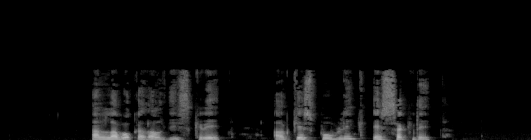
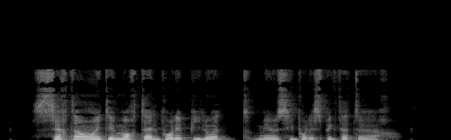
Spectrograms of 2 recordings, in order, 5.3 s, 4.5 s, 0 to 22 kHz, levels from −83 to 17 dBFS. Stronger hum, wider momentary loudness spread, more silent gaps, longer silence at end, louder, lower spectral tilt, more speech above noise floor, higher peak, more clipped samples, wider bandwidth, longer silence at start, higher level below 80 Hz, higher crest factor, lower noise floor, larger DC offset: neither; second, 11 LU vs 15 LU; neither; first, 1.05 s vs 0.75 s; second, -24 LUFS vs -20 LUFS; second, -5 dB/octave vs -7.5 dB/octave; about the same, 55 dB vs 56 dB; about the same, -2 dBFS vs -4 dBFS; neither; about the same, 11.5 kHz vs 11.5 kHz; first, 0.9 s vs 0.35 s; second, -72 dBFS vs -56 dBFS; first, 22 dB vs 16 dB; about the same, -78 dBFS vs -76 dBFS; neither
